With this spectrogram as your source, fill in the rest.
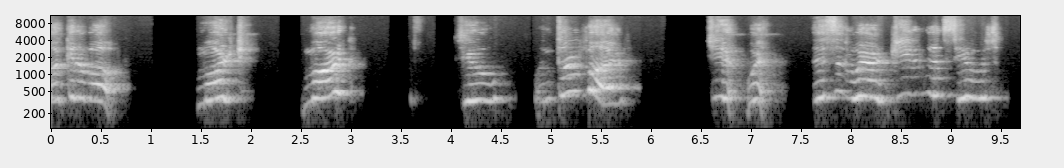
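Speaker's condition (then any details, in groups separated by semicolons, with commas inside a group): Cerebral palsy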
